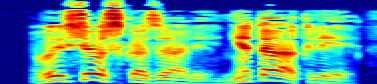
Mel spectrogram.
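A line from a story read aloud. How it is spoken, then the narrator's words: Growled. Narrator (Russian): зарычал Гердер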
